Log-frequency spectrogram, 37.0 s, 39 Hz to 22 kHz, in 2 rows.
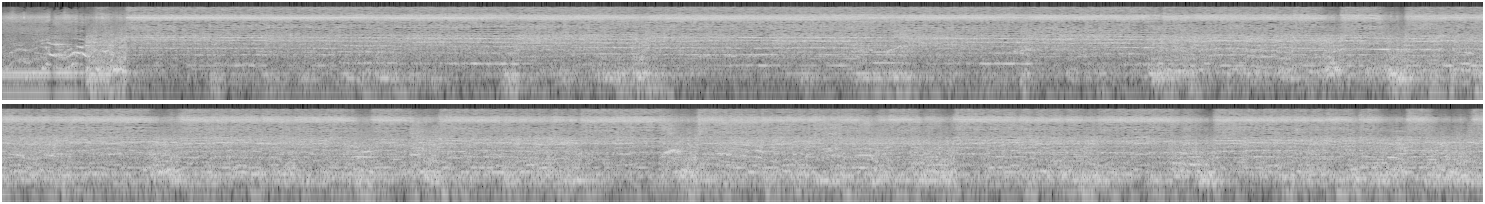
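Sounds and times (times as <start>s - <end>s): loud dance music over speakers: 0.4s - 37.0s.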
